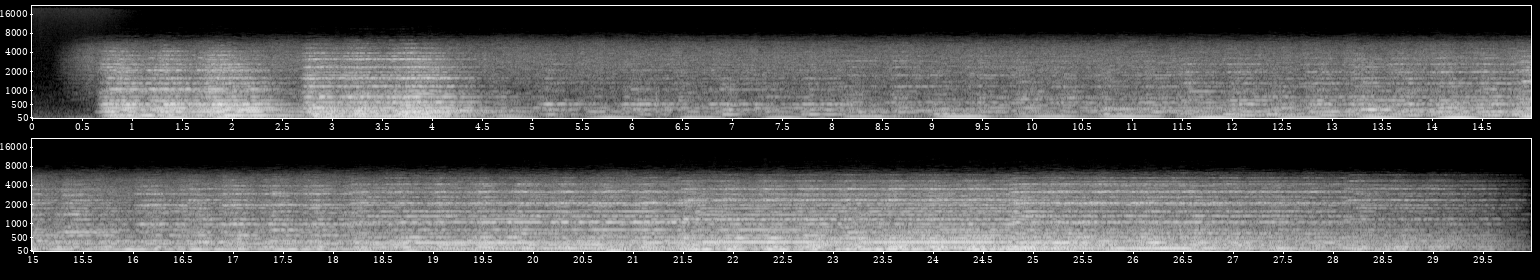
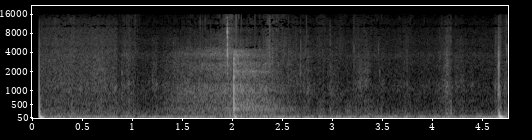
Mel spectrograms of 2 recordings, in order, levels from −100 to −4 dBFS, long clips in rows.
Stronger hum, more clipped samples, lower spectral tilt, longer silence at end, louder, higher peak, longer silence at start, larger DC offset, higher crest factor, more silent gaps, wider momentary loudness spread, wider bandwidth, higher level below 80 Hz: neither; neither; first, -7.5 dB/octave vs -3.5 dB/octave; first, 0.15 s vs 0 s; first, -23 LUFS vs -49 LUFS; first, -6 dBFS vs -18 dBFS; first, 0.55 s vs 0.1 s; neither; second, 16 dB vs 30 dB; neither; about the same, 17 LU vs 17 LU; second, 6.8 kHz vs 16 kHz; first, -36 dBFS vs -48 dBFS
